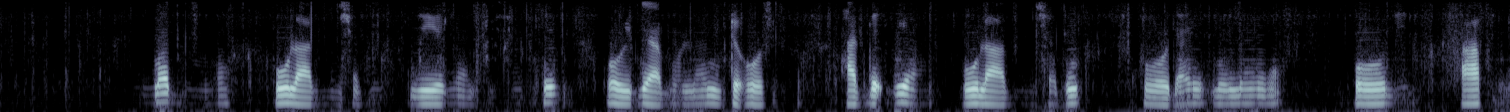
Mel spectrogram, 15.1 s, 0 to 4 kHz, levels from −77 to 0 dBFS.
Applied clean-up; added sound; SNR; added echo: neural separator model SepFormer WHAM!.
